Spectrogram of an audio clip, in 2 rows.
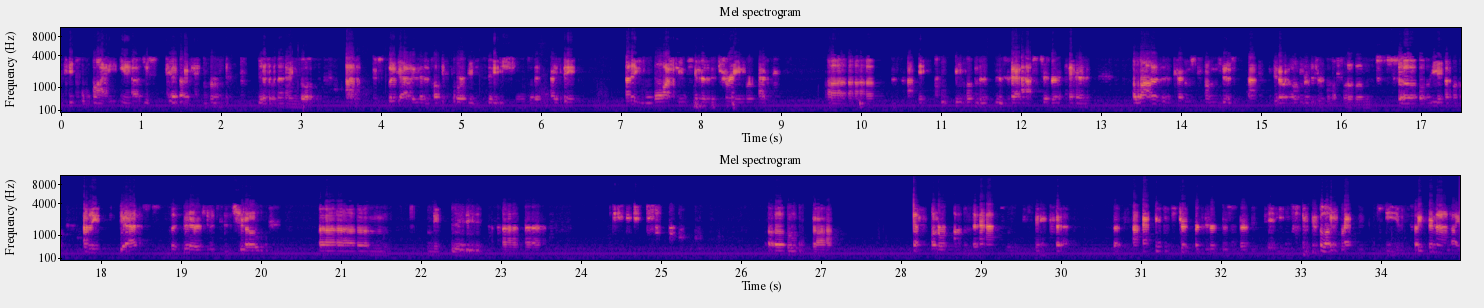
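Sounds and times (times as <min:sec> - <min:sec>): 
caller speaking over a tinny phone line: 0:00.0 - 0:06.5, 0:07.1 - 0:09.0, 0:09.6 - 0:20.2, 0:20.8 - 0:23.6, 0:24.4 - 0:25.6, 0:26.3 - 0:27.2, 0:28.2 - 0:34.9
low electrical hum: 0:00.0 - 0:34.9.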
